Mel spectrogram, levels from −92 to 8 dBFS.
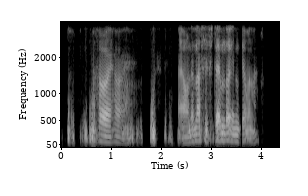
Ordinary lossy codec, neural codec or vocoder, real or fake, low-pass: none; codec, 16 kHz, 16 kbps, FunCodec, trained on Chinese and English, 50 frames a second; fake; 3.6 kHz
